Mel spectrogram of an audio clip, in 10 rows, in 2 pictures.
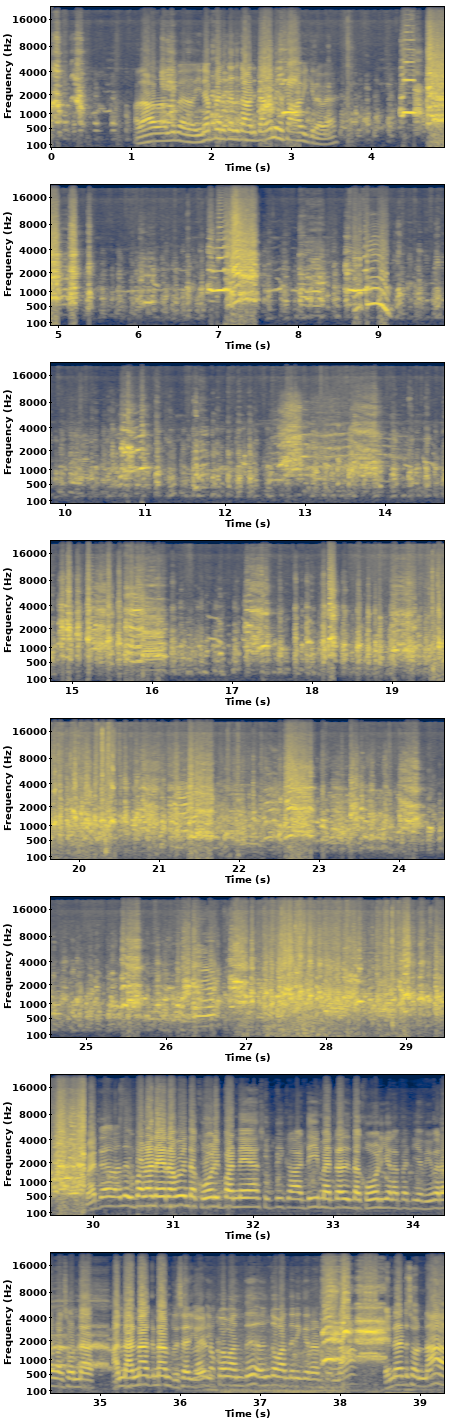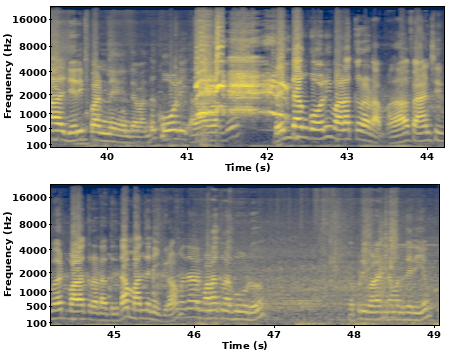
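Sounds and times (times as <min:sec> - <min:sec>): roosters crowing: 0:00.0 - 0:30.0, 0:34.1 - 0:49.0
chickens clucking: 0:00.0 - 0:49.0.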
